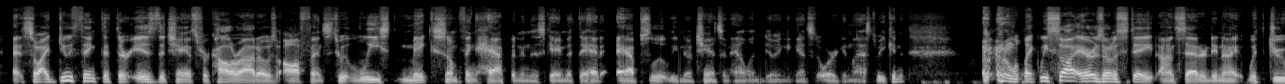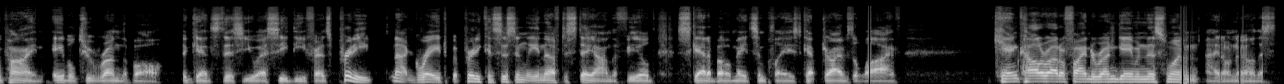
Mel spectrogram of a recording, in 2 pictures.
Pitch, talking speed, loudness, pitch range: 105 Hz, 205 wpm, -19 LUFS, 85-125 Hz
